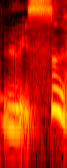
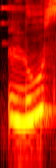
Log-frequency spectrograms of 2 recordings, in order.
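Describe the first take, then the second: First: The first vowel is a fronted ü sound. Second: The first vowel is a plain oo sound. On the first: The speaker calls it right. "ये लुइस है" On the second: The speaker calls it wrong. "ये लूस नहीं है"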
